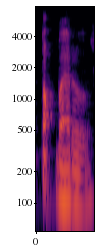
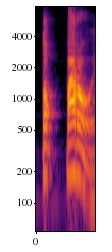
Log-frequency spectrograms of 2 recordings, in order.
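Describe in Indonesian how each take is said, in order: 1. Suku kata kedua diawali dengan bunyi B yang lembut. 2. Suku kata kedua diawali dengan bunyi P yang tegang. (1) "bukan tokbaro" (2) "jadi tokparo ya"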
